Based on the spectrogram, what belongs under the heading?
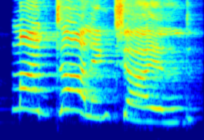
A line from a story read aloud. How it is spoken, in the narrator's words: she cried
